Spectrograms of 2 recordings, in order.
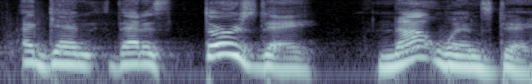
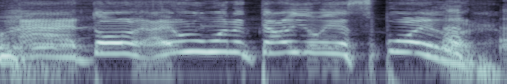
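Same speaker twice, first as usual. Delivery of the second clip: mock outburst; 13 semitones higher than usual. Host playfully refusing to give fans spoilers, mock outburst. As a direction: shout it in exaggerated refusal.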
